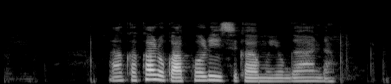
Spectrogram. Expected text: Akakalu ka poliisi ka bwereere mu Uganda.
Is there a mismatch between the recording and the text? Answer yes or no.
yes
